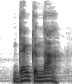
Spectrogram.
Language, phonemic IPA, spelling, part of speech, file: Dutch, /ˈdɛŋkə(n) ˈna/, denken na, verb, Nl-denken na.ogg
- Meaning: inflection of nadenken: 1. plural present indicative 2. plural present subjunctive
